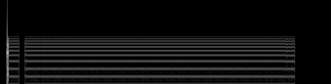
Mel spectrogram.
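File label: EMS Dispatch; wake p25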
